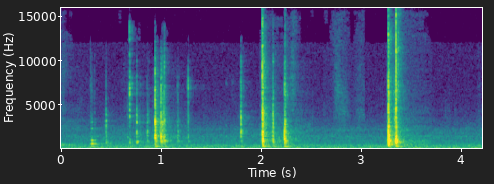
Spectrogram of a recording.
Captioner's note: typing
